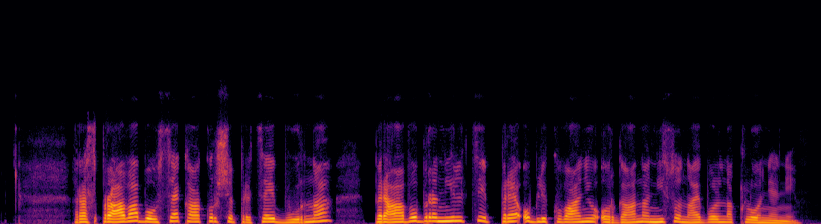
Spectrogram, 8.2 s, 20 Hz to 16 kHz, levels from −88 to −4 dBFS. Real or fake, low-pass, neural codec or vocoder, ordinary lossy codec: real; 7.2 kHz; none; Opus, 32 kbps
